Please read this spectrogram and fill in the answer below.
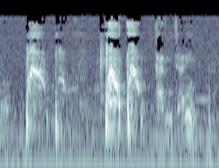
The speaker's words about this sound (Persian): اونم میخورم اثر نمیکنه رو سرفه میاد، چون این سرفه عادی نیست، یعنی سرفه حساسیتی نیست، سرفه ناشی از ویروسه.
